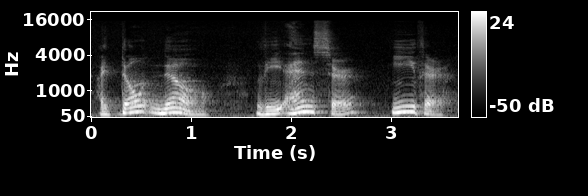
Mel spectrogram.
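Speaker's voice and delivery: slow, stressed "don't know", pause, then "answer", "either"; broken, stressed delivery. Shown as a demonstration. Teacher models for learners, slow stress on "don't know", "answer", "either". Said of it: "이런 식으로 발음을 해주셔야".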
